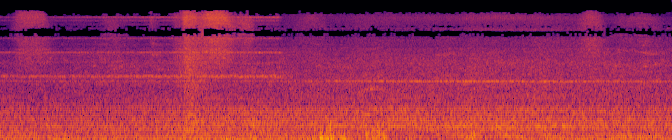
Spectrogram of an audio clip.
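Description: Washington Metro train arriving at an elevated station, its cars rolling past with steady rumbling wheel noise and a faint high whine. A few heavy thumps come about halfway through.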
